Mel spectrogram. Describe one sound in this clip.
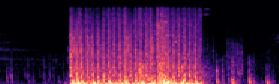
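A rifle fires in a rapid, loud burst.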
